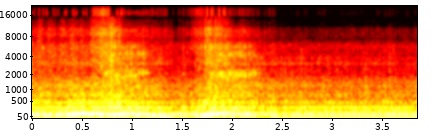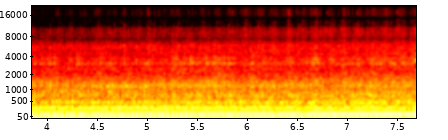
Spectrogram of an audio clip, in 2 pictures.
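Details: 1966 Mercury Monterey big-block V8 after fixing a fuel leak, water pump leaking: after a brief blip settles into a deep, steady, even rumble with no misses or knocks; idling normally.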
